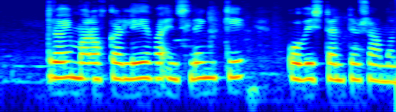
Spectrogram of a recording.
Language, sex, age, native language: Icelandic, female, 11, Icelandic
